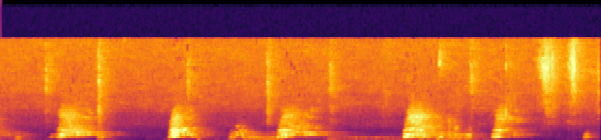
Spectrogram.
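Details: Fox calling at night, howling and barking: a string of hoarse, harsh screaming bursts, roughly six in nine seconds at uneven intervals, each rising then dropping, with short gaps of near silence between them.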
